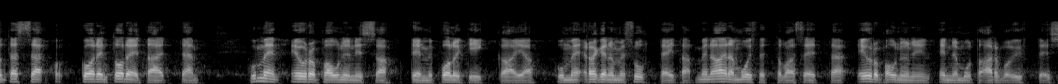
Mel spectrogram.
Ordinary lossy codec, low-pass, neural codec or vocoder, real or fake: none; none; codec, 16 kHz, 4.8 kbps, FACodec; fake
